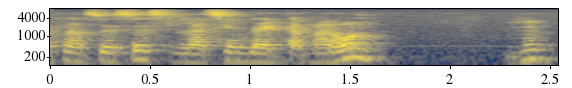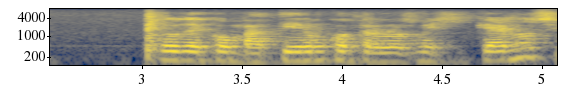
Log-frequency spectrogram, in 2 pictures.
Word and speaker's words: Camarón: La hacienda de Camarón, como lo pronunciaban muy mal los franceses, no pronunciaban Camarón, pronunciaban Camerún. Y de ahí le pusieron a esa esquina de África, Camerún.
